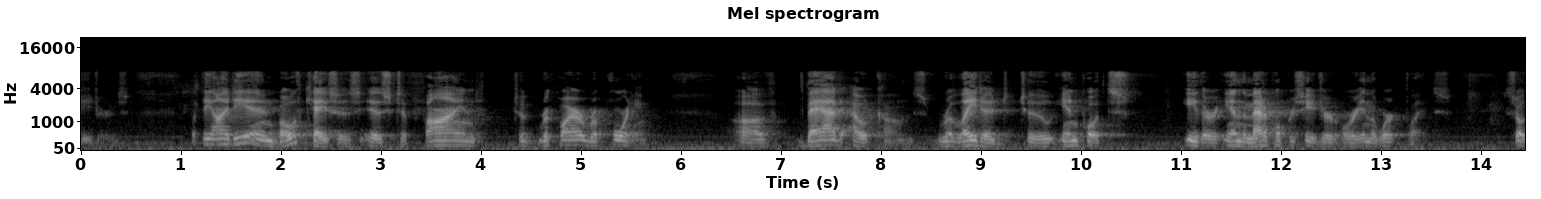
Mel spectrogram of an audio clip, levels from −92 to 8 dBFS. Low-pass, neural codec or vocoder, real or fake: 7.2 kHz; none; real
